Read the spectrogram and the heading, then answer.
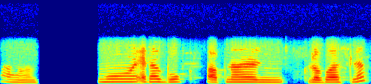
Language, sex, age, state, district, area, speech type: Assamese, female, 18-30, Assam, Charaideo, urban, conversation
